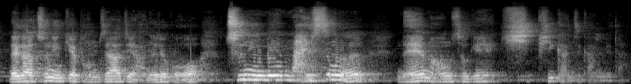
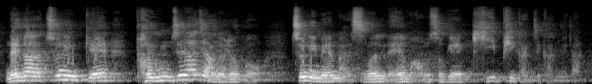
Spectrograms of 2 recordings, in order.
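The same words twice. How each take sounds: First: The stress is on 주님의 말씀을. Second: The stress is on 범죄하지 않으려고.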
